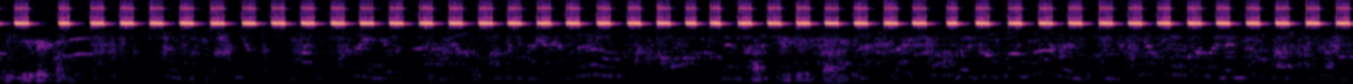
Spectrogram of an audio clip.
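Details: Shrill repeated chirping from a jangkrik jeliteng, the Javanese field cricket caught in a rice paddy and noted for its ringing call; over forty high, regular pulses roughly three a second, with a faint low hum and murmurs beneath.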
